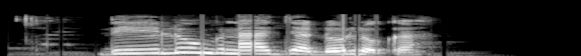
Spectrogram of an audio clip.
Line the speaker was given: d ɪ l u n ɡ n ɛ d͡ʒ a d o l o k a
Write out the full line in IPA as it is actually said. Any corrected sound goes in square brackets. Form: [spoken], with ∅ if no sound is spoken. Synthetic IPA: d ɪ l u [ŋ] ɡ n [a] d͡ʒ a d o l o k a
